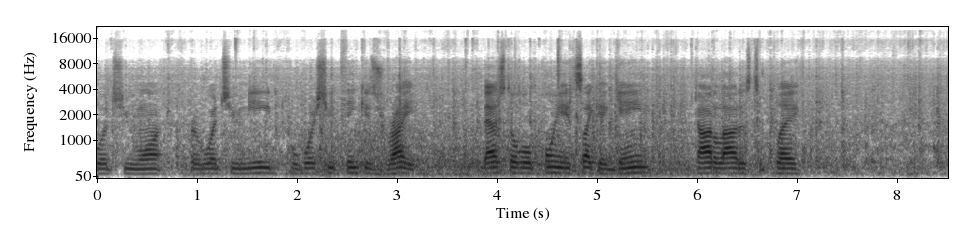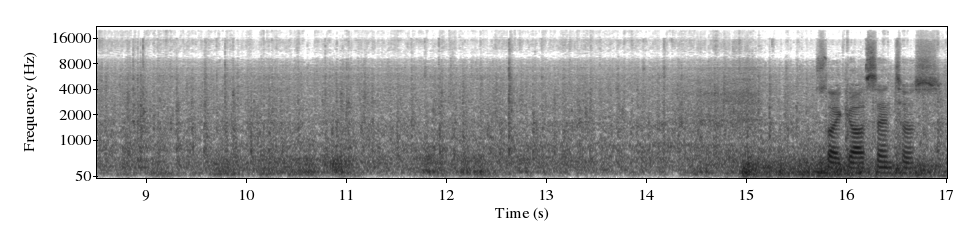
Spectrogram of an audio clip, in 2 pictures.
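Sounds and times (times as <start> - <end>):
steady rain falling: 0.0 - 17.0.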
